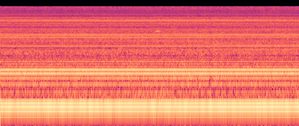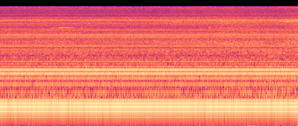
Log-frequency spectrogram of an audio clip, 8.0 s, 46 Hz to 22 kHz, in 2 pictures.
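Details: Kevler KR-310A powered speaker: loud, constant low hum with a buzzy edge that doesn't change over time; the amplifier hums, cause not yet found.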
